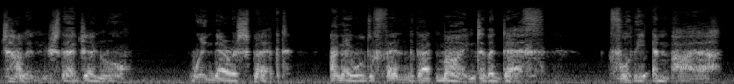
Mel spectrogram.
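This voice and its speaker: A man's voice: sits low, expressive, unhurried, fairly bright tone, a little hiss or hum, poor audio. A man playing a cool, defiant Imperial commander in a video game, firm, controlled and formal. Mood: firm, resolute. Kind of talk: video game cutscene acting.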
